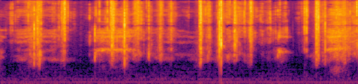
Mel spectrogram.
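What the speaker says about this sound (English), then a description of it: "and then I shuffle the encounter deck." Encounter deck of game cards being shuffled for a Lord of the Rings card game, crisp riffling and flapping bursts in quick repeated rounds, close and bright.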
